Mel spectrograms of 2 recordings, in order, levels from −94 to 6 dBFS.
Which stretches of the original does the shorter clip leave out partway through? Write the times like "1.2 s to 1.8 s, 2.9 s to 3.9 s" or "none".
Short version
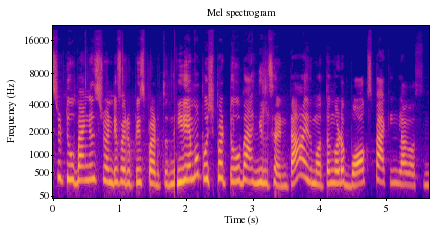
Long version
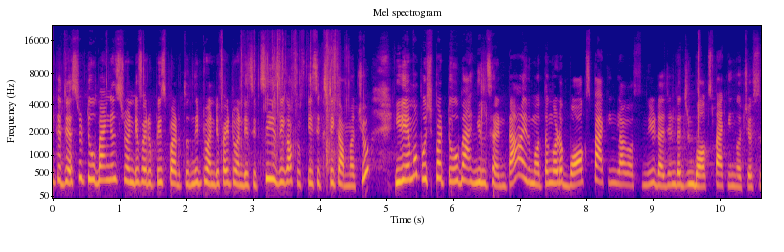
2.1 s to 5.1 s

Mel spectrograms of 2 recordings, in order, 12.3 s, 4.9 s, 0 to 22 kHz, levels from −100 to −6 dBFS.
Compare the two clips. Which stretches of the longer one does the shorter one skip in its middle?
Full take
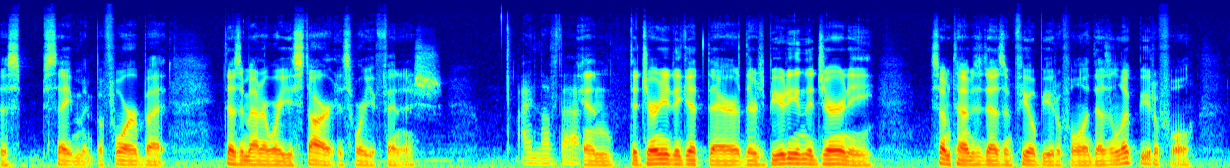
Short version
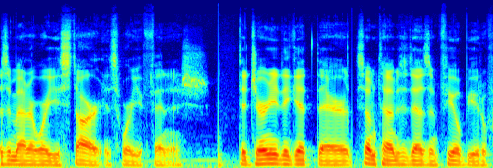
4.6 s to 6.2 s, 7.4 s to 9.3 s

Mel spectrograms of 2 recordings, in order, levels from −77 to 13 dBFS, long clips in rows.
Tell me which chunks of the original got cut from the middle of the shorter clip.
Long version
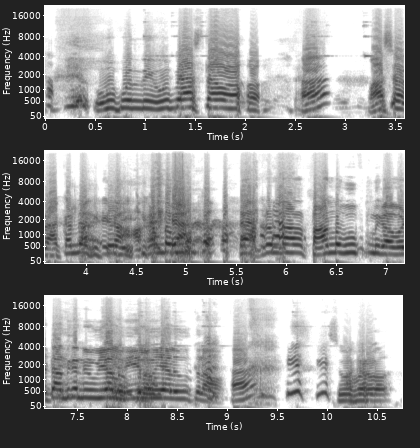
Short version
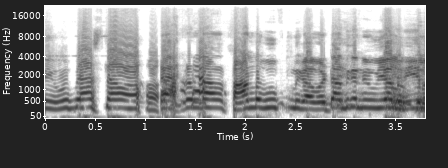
2.1 s to 5.5 s

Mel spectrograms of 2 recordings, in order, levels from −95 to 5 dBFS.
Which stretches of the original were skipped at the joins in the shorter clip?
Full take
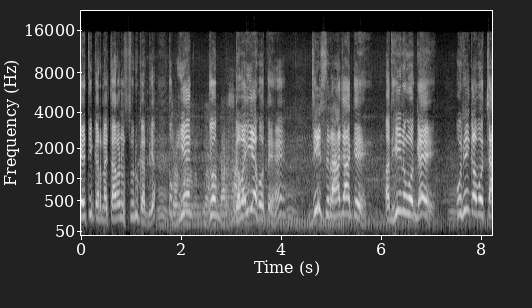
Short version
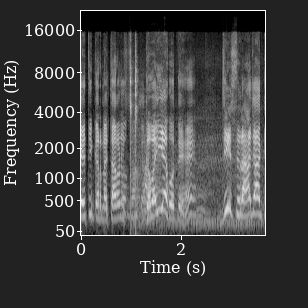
1.1 s to 2.8 s

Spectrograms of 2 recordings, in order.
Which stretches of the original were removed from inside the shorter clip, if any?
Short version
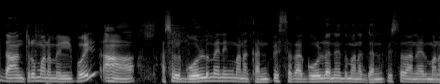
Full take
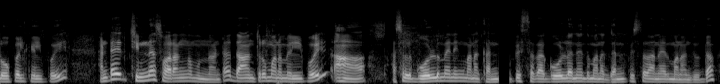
5.0 s to 5.2 s

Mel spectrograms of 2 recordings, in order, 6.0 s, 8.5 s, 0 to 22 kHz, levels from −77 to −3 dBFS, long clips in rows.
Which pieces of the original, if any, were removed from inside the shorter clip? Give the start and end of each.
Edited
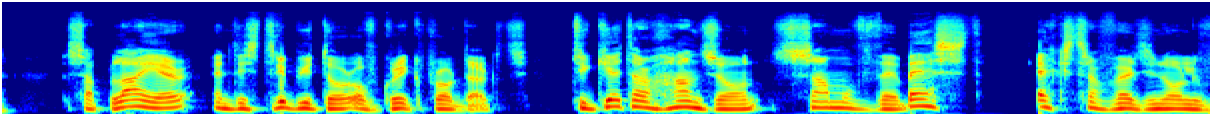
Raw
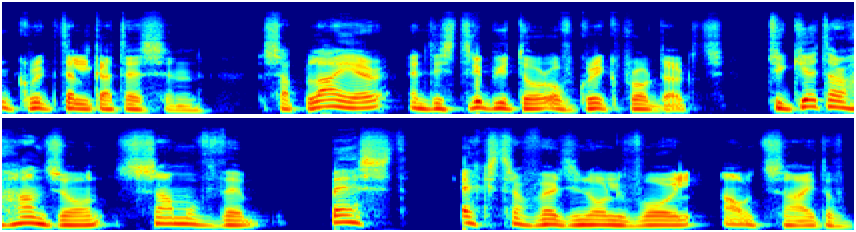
5.5 s to 5.9 s

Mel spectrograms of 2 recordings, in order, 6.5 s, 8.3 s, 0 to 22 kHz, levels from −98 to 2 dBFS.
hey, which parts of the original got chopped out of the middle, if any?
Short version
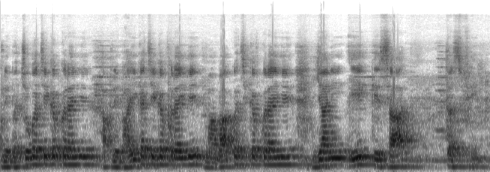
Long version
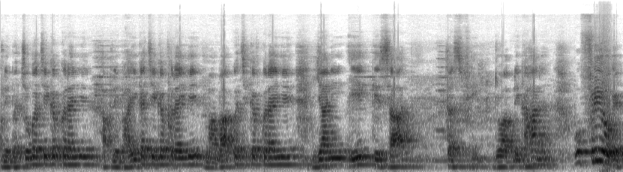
none

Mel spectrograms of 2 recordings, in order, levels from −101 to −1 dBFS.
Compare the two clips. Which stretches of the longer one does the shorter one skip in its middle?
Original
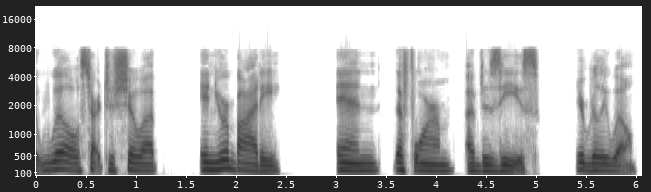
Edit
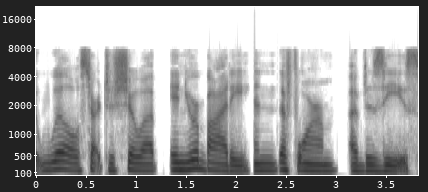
1.2 s to 1.5 s, 2.6 s to 3.5 s

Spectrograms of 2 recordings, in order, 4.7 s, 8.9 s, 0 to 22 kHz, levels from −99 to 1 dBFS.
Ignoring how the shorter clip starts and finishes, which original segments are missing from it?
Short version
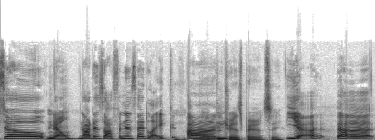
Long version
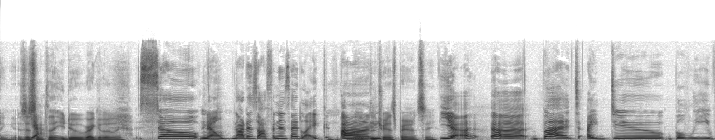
none

